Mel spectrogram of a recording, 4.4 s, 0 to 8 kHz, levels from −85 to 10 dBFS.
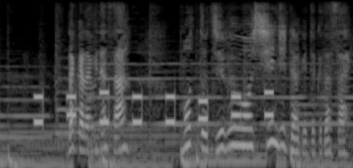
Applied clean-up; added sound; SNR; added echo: none; Telephone; -2 dB; none.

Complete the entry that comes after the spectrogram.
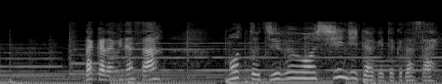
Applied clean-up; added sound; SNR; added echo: none; none; none; none.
